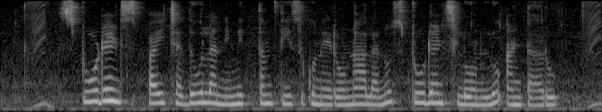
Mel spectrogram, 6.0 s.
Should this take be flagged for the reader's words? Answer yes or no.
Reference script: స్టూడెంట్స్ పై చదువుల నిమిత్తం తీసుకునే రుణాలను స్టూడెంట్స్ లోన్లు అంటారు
no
